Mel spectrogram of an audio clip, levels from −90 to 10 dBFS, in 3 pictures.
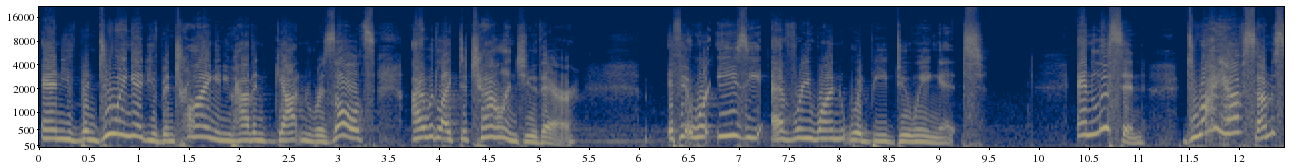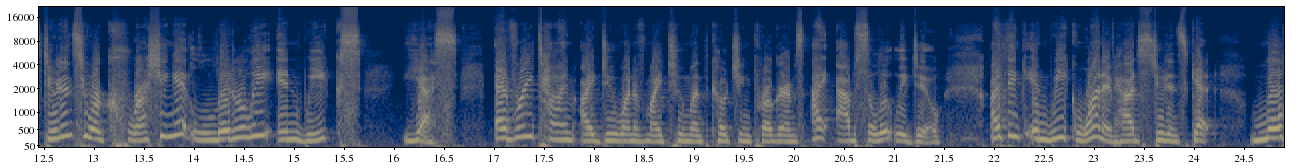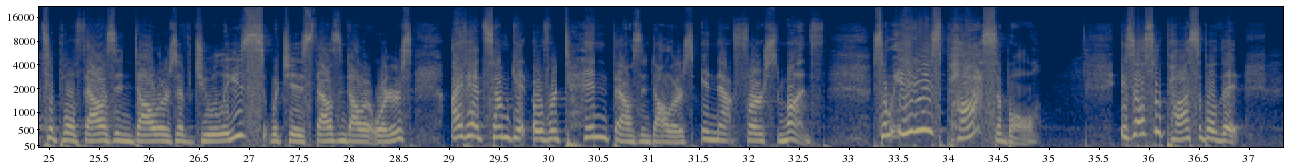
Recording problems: distortion; heavy; 6 dB below the speech

